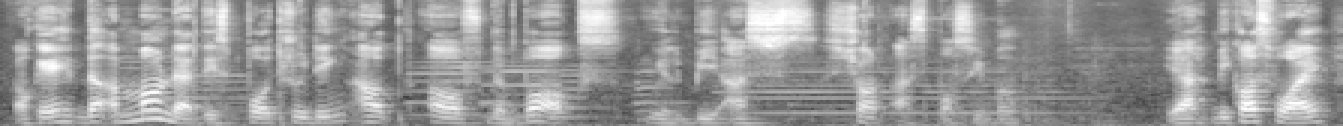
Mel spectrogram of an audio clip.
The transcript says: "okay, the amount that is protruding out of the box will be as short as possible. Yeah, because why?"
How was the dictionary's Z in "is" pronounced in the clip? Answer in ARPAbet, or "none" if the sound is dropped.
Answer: S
